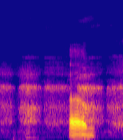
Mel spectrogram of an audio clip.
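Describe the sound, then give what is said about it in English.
Heavy, panicked breathing from a man with a napkin over his mouth: a run of quick, ragged breaths with one loud, strained gasp in the middle, all with no talking. “he's putting a napkin over his mouth, making it harder to breathe”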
